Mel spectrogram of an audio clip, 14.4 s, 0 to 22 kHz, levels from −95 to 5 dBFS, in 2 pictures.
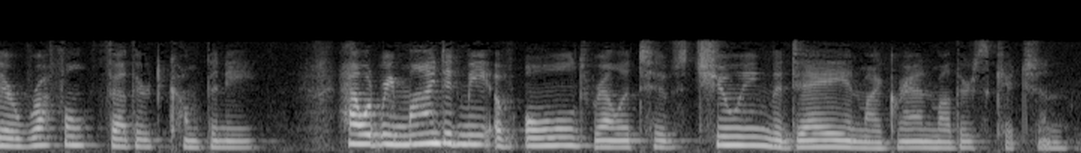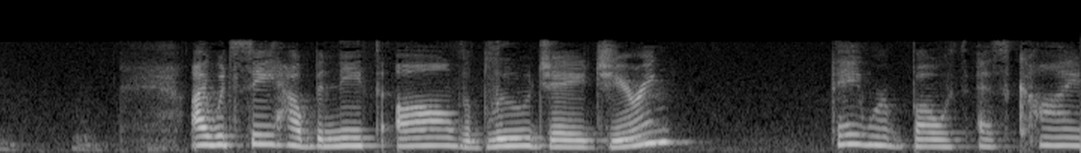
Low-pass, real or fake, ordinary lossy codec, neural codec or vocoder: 7.2 kHz; real; AAC, 48 kbps; none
